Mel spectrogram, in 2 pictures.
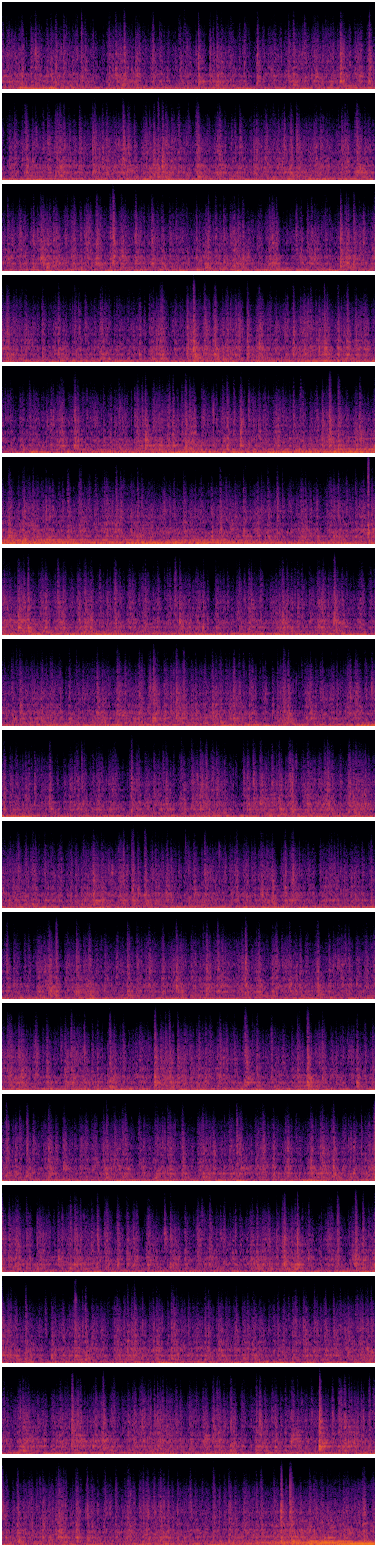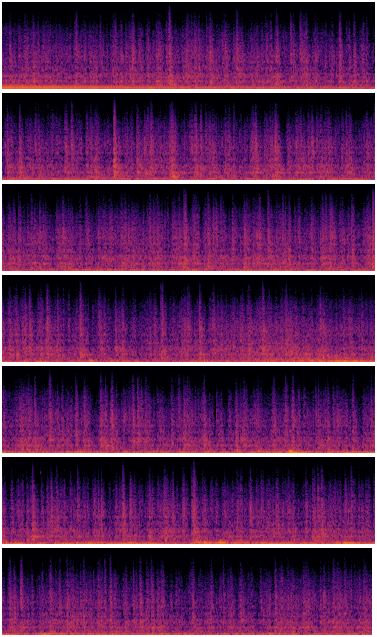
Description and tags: Rain falling on the roof of my Subaru wagon lightly, recorded with stereo omni's space a foot apart.
stereo, rain, ambiance, tapping, field-recording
